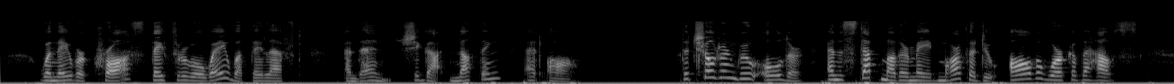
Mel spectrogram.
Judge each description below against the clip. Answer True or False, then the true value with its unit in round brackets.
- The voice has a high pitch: True (195 Hz)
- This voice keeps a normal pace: True (170 wpm)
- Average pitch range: False (6.0 semitones)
